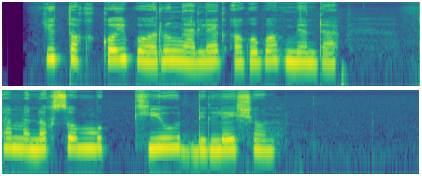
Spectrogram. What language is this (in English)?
Kalenjin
